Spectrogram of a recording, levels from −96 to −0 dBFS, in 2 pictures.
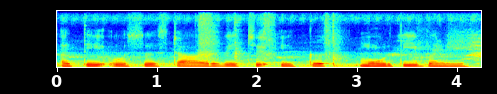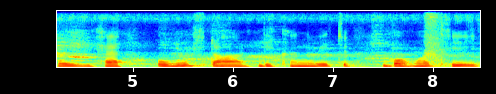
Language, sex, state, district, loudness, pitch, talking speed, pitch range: Punjabi, female, Punjab, Kapurthala, -17 LUFS, 180 Hz, 115 wpm, 175-190 Hz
